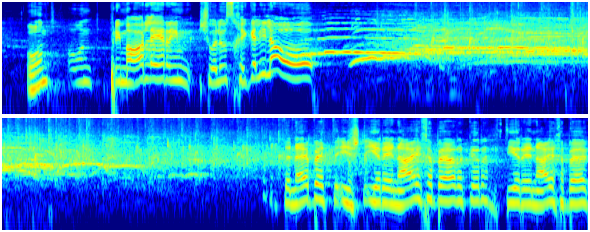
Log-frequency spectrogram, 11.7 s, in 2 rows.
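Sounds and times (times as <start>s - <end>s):
speech: 0.2s - 3.8s, 8.7s - 11.7s
audience applause: 3.6s - 11.2s.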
